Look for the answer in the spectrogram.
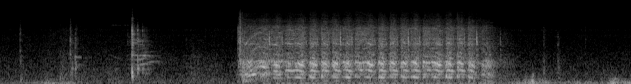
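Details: BMW 325is cranking evenly for about 2.5 seconds with rhythmic compression pulses but never catching, while the fuel pump fuse is being checked; someone mentions the pistons. Cranks but won't start.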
